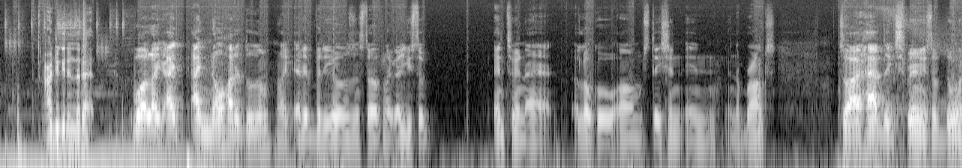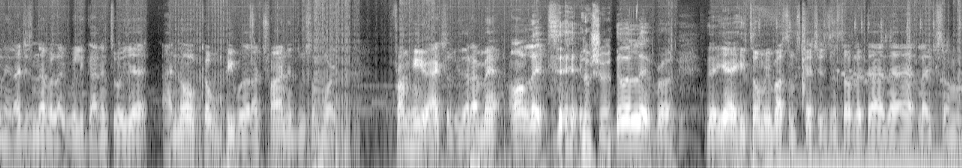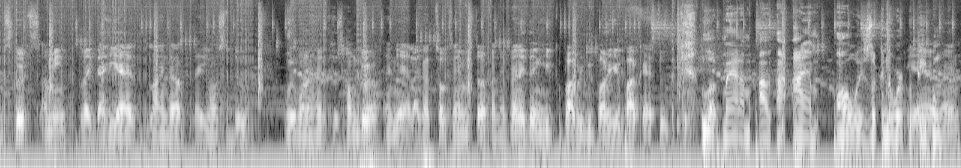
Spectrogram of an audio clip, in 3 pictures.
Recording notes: Due to some technical issues there is a little static during the recording. We addressed this issue AFTER this episode was recorded unfortunately!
